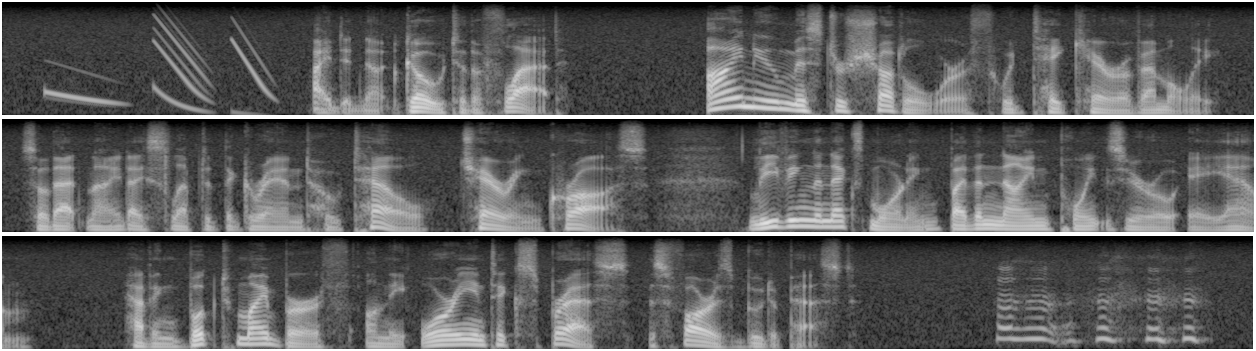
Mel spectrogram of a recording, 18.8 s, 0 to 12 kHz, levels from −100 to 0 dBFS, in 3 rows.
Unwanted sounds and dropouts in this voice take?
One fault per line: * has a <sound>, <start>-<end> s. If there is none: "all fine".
* has a chirp, 0.2-1.4 s
* has a laugh, 17.5-18.6 s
